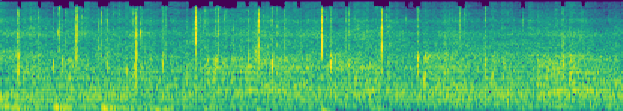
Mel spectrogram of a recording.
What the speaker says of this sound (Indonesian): Kita kasih aplaus untuk Jovan Fried Chicken.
